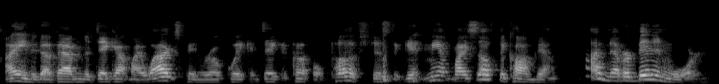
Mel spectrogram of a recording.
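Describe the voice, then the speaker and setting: A man's voice: mid-range voice, animated, normal speed, few pauses, a bit bright. A man talking casually to viewers as a vlogger, explaining things in a laid-back, rambling way. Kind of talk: casual informal talk to viewers. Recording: dull lo-fi sound.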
